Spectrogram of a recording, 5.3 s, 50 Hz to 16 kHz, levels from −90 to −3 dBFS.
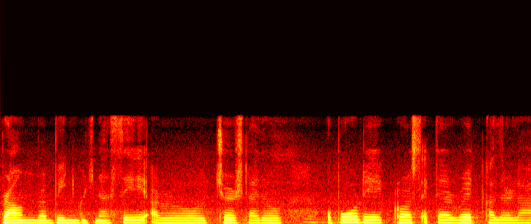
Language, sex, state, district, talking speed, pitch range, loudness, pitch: Nagamese, female, Nagaland, Dimapur, 180 wpm, 165-185 Hz, -20 LUFS, 175 Hz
